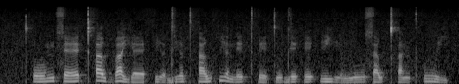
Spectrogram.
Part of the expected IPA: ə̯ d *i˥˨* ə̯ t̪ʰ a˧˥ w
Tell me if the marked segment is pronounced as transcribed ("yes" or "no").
no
